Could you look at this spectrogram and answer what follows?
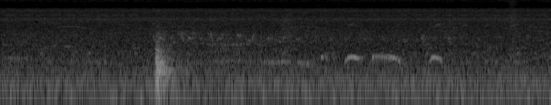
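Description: Rural outdoor ambience with birds calling: a few short, arched calls in the second half over a steady background hiss. A sudden loud thump comes about two seconds in.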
